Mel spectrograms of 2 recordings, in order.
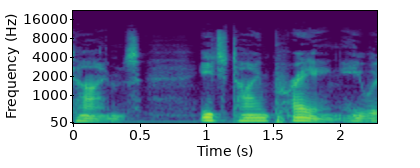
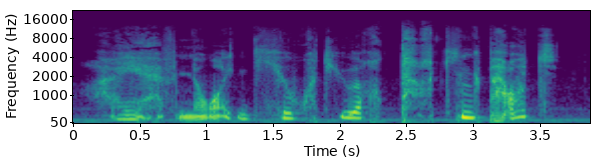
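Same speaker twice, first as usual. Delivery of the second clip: faltering, stammering speech, much higher; 11 semitones higher than usual. A narrator reads the curator answering his interrogator, stammering. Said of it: "the curator stammered".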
